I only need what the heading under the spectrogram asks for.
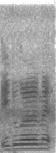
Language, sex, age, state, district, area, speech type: Assamese, female, 18-30, Assam, Kamrup Metropolitan, urban, spontaneous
